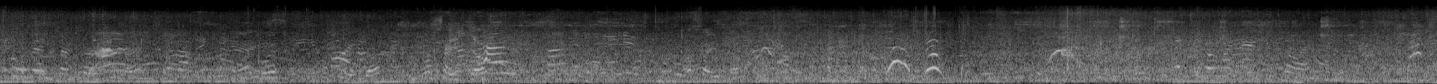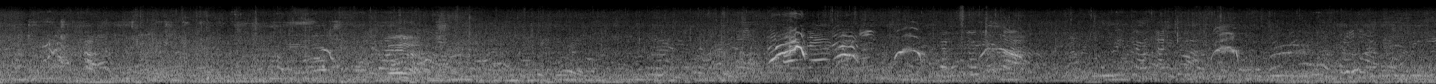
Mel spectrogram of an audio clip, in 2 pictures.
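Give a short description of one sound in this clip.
Water splashes as people move in a pool.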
